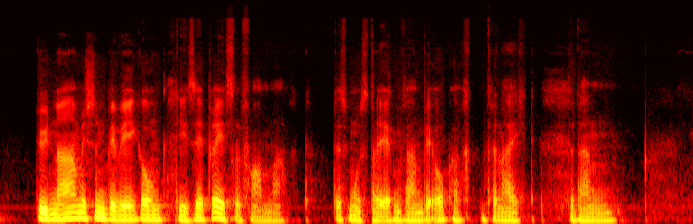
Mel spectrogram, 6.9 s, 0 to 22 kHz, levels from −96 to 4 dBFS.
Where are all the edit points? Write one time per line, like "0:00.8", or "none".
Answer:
0:01.8
0:03.7
0:05.7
